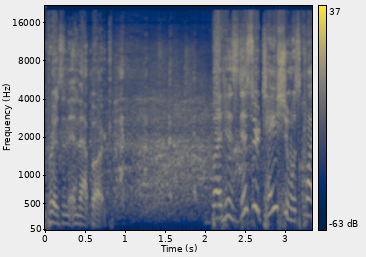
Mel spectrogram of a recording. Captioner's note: laughs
